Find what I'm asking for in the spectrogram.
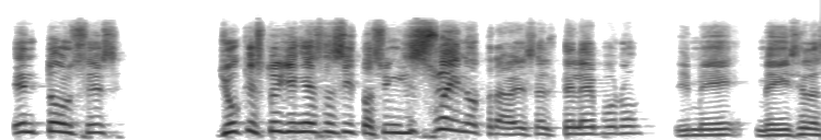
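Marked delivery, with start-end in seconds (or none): none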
